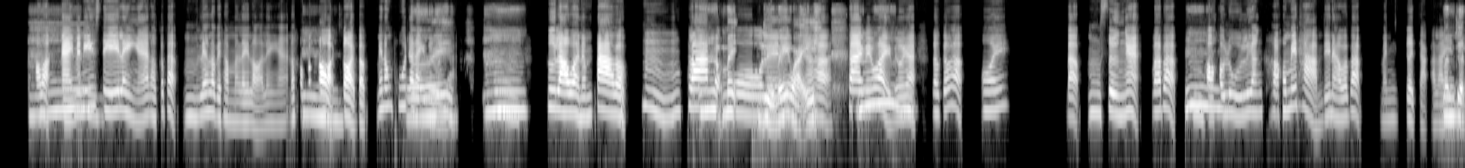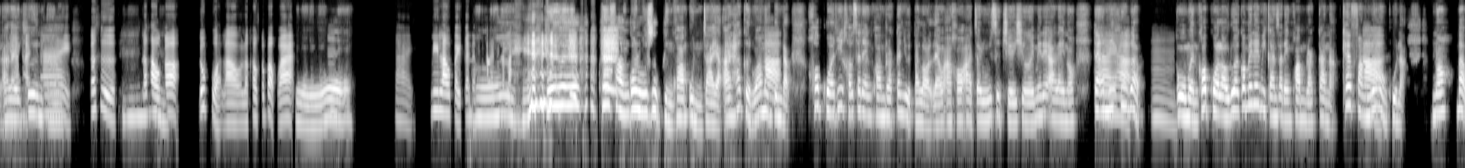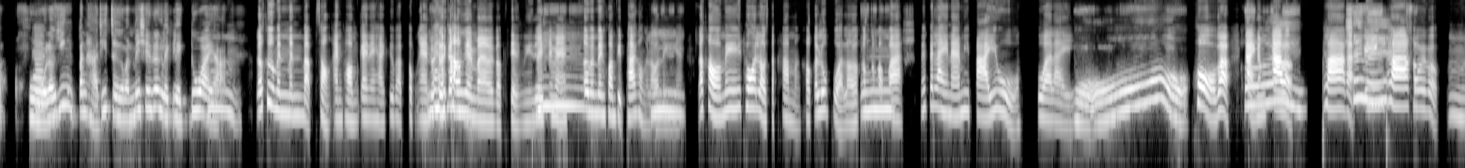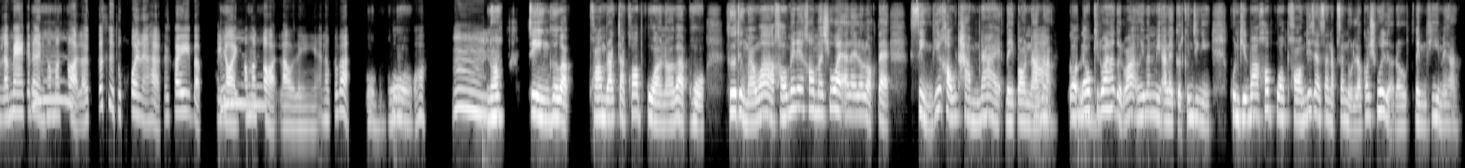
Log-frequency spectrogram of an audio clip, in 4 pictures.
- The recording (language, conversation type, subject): Thai, podcast, ความทรงจำในครอบครัวที่ทำให้คุณรู้สึกอบอุ่นใจที่สุดคืออะไร?
- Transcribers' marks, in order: chuckle; tapping; other background noise; laugh; laughing while speaking: "ด้วย แล้วก็"; drawn out: "โอ้โฮ"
